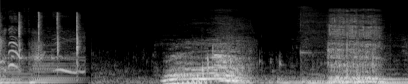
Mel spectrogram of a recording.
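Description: A cartoon monster roar sound effect, loud and rough, about two seconds in, followed by a second noisy roar-like burst near the end. A few short musical notes play in the first second.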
